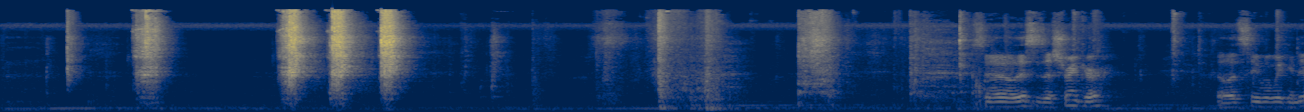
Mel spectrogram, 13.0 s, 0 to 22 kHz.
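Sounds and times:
ratchet wrench ratcheting: 0.7 - 1.8, 2.7 - 4.2.

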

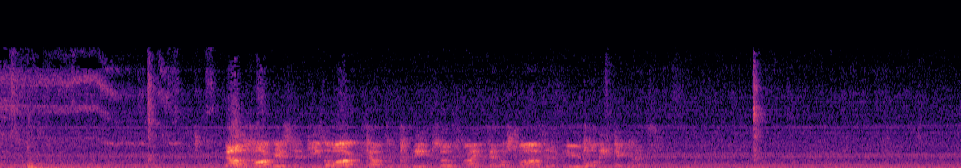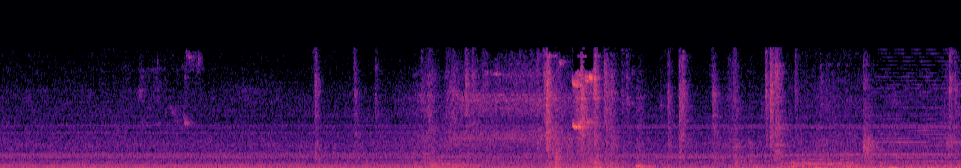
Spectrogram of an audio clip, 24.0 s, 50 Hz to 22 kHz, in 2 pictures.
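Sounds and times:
tram electrical hum: 0.0 - 24.0.

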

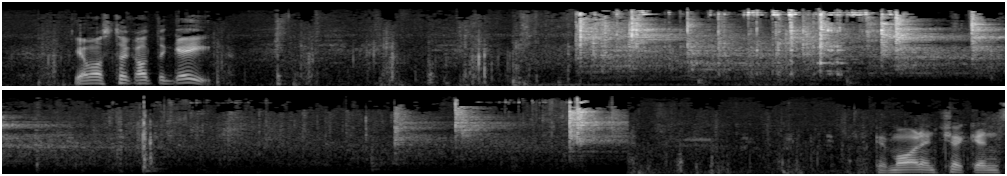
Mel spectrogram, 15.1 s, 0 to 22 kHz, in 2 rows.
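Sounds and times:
metal gate clattering: 4.0 - 12.3
gate knocks: 4.2 - 9.4, 10.3 - 12.3.

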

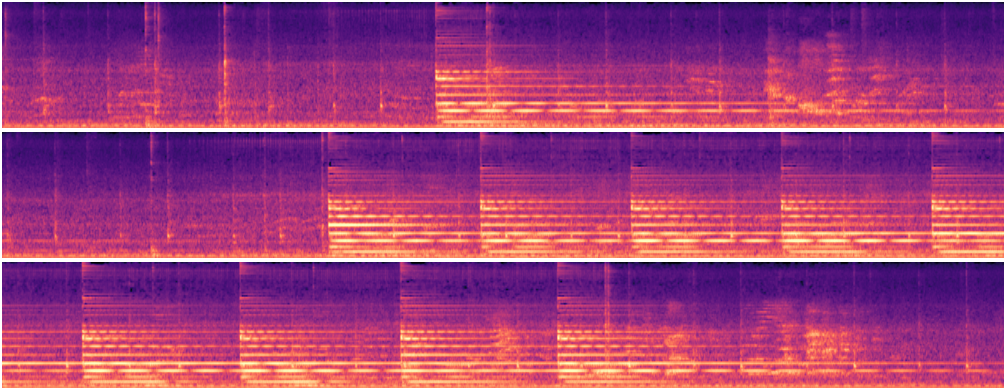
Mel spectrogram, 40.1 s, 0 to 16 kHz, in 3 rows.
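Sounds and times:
clock gong strikes: 5.8 - 13.5, 17.6 - 40.0
clock ticking: 5.8 - 40.0.

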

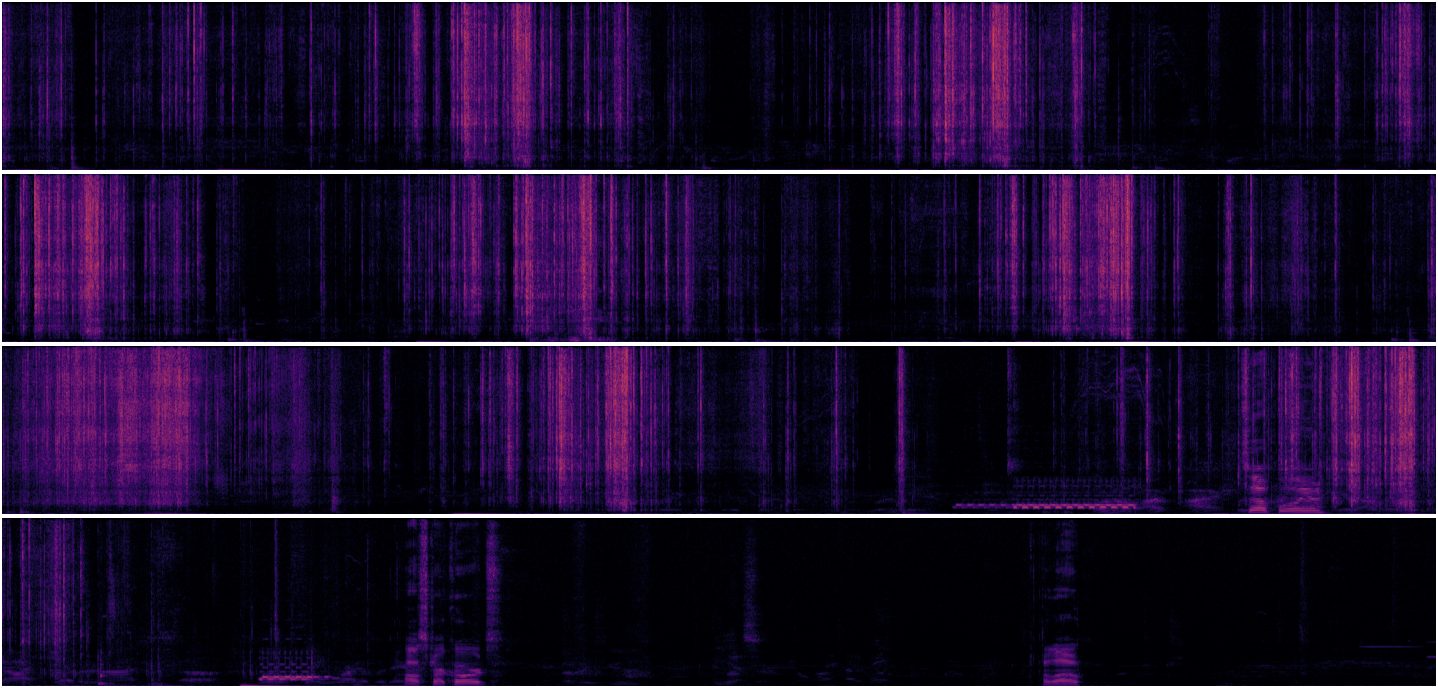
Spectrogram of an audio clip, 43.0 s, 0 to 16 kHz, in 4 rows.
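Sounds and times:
foil wrappers tearing and crinkling: 0.0 - 8.5, 9.5 - 28.4, 30.0 - 33.0
telephone ringing: 28.6 - 30.1, 34.2 - 34.8.

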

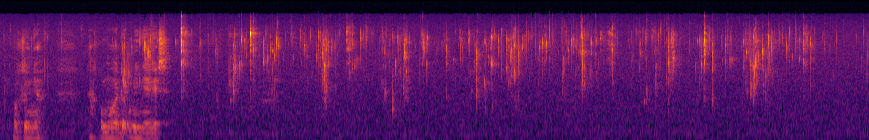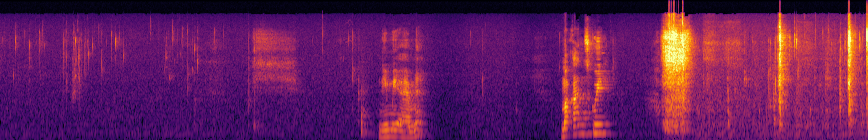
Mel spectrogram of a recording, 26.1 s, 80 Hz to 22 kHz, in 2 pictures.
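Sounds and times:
wet squelches of stirring noodles: 1.8 - 16.2.

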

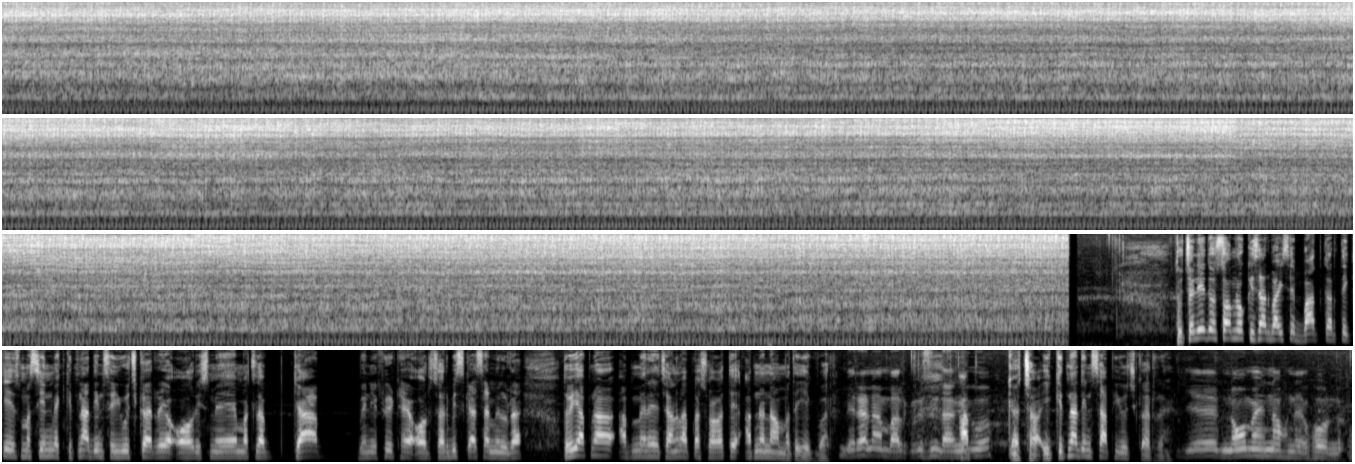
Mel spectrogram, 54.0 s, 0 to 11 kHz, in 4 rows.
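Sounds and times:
small engine running steadily: 0.0 - 38.7.

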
